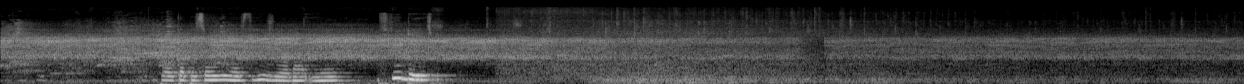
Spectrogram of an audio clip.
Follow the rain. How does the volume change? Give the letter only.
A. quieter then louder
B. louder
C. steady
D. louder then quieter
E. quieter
E.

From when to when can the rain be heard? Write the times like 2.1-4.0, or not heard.
4.9-12.4.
